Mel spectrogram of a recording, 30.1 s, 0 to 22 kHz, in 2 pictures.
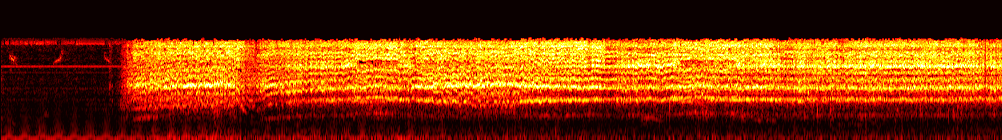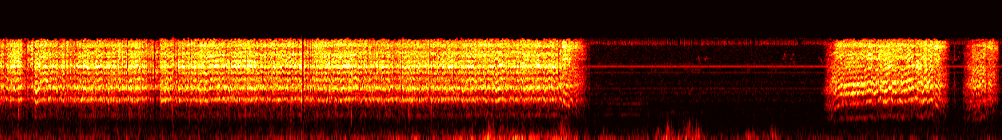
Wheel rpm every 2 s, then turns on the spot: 10, 120, 150, 160, 160, 160, 160, 160, 160, 160, 160, 140, 0, 20, 100.
none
